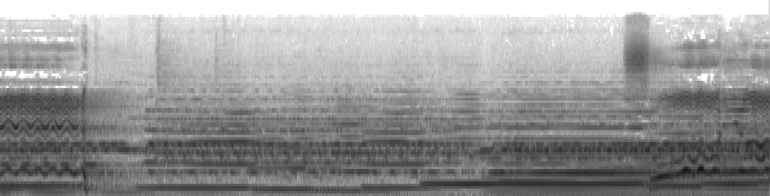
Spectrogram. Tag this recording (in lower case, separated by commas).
opera, music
